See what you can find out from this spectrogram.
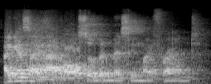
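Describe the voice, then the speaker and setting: A man playing a mild, awkwardly polite captive in a comedy sketch, with halting, deadpan delivery. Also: deep voice. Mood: awkward, earnest. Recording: very echoey room, distant mic.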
